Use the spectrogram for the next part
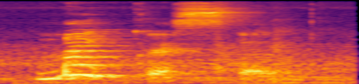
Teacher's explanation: if you pronounce it really hard and really slowly, then you're going to hear that as a long O sound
